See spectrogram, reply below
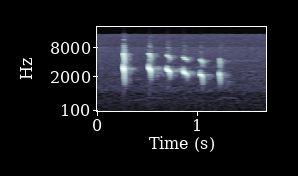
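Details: Pearly-vented Tody-Tyrant from Argentina: a quick series of six sharp, clicking notes, the first loudest, descending slightly and spaced about a fifth of a second apart, over a quiet background.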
